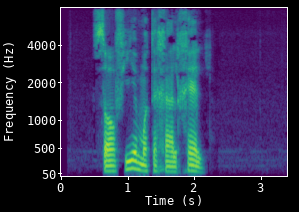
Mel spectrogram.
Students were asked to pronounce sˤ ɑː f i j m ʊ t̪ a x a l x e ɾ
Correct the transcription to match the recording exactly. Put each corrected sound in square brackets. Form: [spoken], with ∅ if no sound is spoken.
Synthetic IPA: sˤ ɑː f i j m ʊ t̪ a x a l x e [l]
